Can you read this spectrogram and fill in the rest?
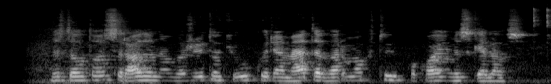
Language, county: Lithuanian, Kaunas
